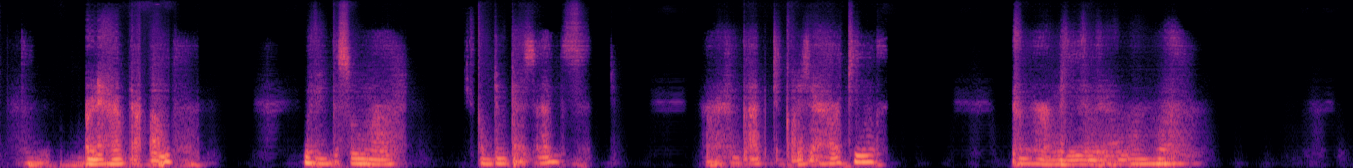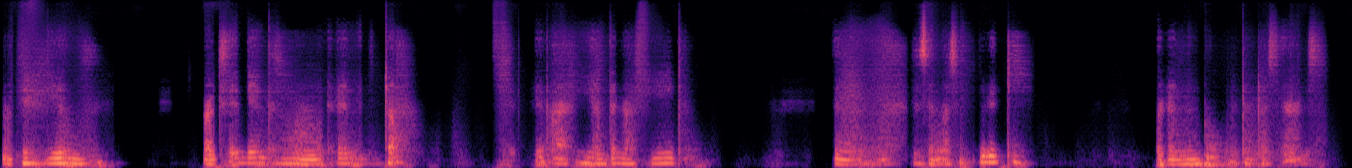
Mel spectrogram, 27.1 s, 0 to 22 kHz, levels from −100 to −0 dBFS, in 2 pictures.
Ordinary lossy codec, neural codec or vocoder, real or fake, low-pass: none; codec, 44.1 kHz, 0.9 kbps, DAC; fake; none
